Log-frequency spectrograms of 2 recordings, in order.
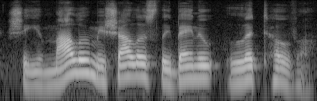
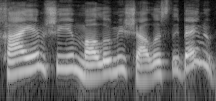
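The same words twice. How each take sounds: First: Said in the usual way. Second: Raised, louder Hebrew plea; insistent prayer. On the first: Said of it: "The words of the prayer are". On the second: Shown as a demonstration. Worshippers asking God to grant their wishes, insistently. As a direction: press it as a demand on God. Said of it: "but that's not exactly what we say".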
